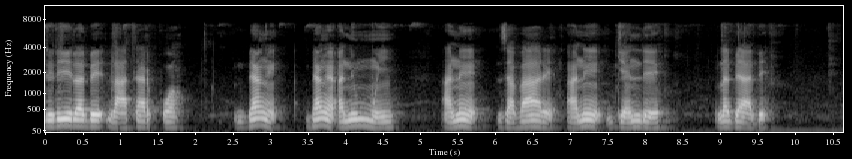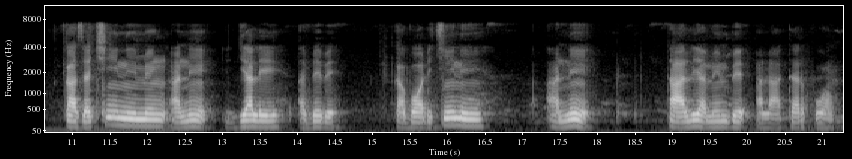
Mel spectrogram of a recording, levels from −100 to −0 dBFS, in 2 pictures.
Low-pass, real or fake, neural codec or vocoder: 7.2 kHz; real; none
